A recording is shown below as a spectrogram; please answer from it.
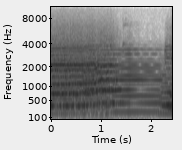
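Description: Group of women singing, holding long drawn-out notes that glide slightly and step down in pitch near the end, in a chant-like devotional style.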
